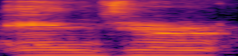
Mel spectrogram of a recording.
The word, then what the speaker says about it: anger: Yeah, we pronounce this word anger. Anger. This one has a hard G sound.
